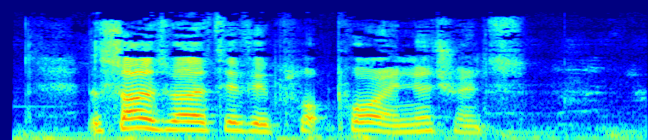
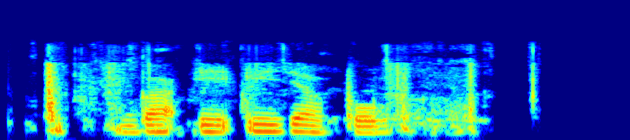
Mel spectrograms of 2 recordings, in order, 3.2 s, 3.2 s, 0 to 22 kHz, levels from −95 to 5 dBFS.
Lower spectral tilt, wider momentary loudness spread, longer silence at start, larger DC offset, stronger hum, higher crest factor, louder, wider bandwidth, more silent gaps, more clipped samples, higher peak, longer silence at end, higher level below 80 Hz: second, -3 dB/octave vs -7.5 dB/octave; about the same, 17 LU vs 17 LU; second, 0.05 s vs 0.2 s; neither; neither; about the same, 22 dB vs 22 dB; second, -23 LUFS vs -20 LUFS; first, 16 kHz vs 7.2 kHz; neither; neither; second, -4 dBFS vs 0 dBFS; second, 0.15 s vs 0.75 s; first, -46 dBFS vs -68 dBFS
